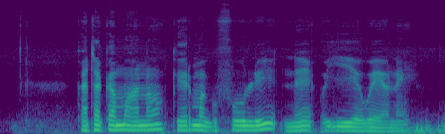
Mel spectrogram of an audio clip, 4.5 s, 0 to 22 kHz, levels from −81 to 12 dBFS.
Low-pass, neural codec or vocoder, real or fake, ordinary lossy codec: 19.8 kHz; vocoder, 44.1 kHz, 128 mel bands, Pupu-Vocoder; fake; none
